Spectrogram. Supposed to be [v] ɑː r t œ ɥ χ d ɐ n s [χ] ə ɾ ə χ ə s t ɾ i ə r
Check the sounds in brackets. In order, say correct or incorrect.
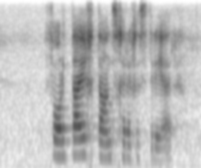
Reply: incorrect, correct

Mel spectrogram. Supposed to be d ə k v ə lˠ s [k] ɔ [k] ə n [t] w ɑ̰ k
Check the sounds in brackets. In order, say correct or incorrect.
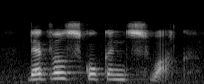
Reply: correct, correct, incorrect

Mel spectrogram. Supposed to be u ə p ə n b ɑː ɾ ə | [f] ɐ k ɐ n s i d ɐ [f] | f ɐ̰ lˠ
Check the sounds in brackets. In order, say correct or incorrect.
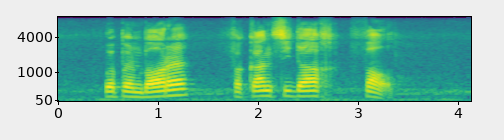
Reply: correct, incorrect

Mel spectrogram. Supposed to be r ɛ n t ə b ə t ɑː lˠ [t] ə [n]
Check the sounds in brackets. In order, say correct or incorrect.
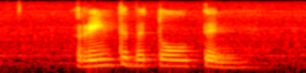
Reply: correct, correct

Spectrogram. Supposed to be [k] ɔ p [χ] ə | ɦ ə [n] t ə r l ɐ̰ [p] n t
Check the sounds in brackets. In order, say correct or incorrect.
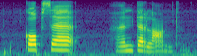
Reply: correct, incorrect, correct, incorrect

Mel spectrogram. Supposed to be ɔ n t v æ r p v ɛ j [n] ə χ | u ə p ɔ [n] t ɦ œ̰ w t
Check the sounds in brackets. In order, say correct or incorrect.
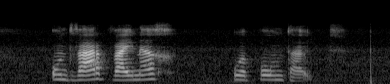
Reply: correct, correct

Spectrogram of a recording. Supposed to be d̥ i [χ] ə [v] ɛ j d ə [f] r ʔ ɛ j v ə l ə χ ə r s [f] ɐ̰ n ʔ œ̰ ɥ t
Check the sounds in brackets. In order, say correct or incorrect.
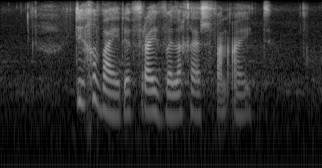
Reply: correct, correct, correct, correct

